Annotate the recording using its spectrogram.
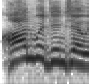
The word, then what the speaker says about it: Onwudinjo: And it's like, no, Onwudinjo is an unusual last name, but it's pronounced how it's spelled.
